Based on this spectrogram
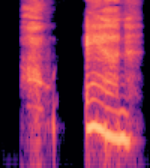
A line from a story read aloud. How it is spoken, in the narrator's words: gasped Diana, weeping with relief and delight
